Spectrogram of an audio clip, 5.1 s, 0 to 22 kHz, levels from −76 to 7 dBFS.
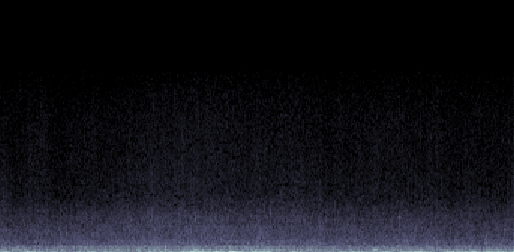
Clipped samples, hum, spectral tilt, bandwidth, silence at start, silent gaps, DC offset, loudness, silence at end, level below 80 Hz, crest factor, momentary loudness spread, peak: under 0.1%; none; -7.5 dB/octave; 14 kHz; 0 s; none; 0.2%; -26 LUFS; 0 s; -24 dBFS; 18 dB; 10 LU; -4 dBFS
